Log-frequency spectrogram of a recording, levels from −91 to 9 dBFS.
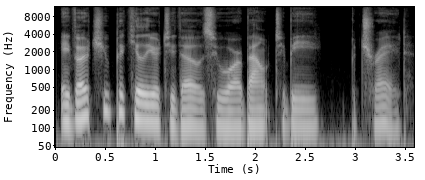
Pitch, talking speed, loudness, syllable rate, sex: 115 Hz, 185 wpm, -20 LUFS, 5.6 syllables/s, male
